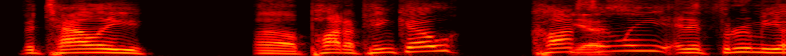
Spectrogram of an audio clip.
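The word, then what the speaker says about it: Potapenko: What's the proper pronunciation of Vitaly Potapinko? Pete? Yeah. And he said it's Potapinko.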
